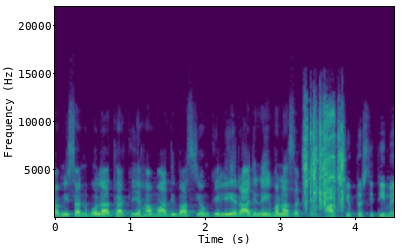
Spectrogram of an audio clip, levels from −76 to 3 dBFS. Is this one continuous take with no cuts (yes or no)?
no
